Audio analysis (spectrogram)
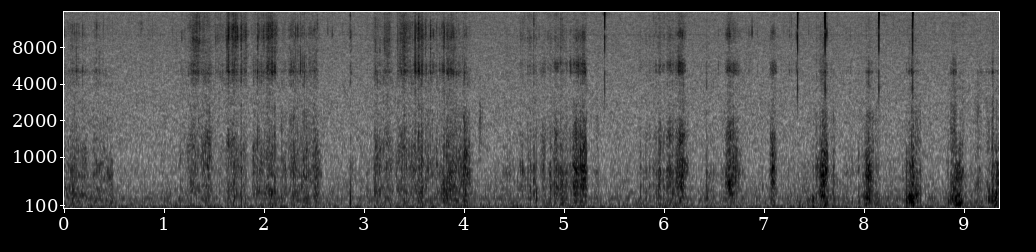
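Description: Fingers and nails of both hands scratch over the surface of a small, soft black foam windscreen on a microphone. The result is a steady run of soft, crunchy, rustling scratches over a low rumble, with a few sharp, bright clicks toward the end.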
